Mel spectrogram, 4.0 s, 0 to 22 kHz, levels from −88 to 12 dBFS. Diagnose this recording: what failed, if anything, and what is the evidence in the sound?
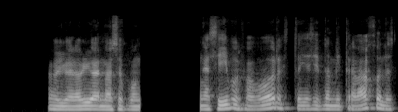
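Playback stall at the player stage: the speech stops dead from 1.40 to 2.01 s, about 0.61 s. That is likely a starved or blocked playback buffer.

Catch-up at higher speed, also at playback: from 2.01 s to the end the speech runs 1.1 times fast and about one and a half semitones sharp. Because it starts only after the stall, it is backlog resampling rather than a sample-rate mismatch.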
